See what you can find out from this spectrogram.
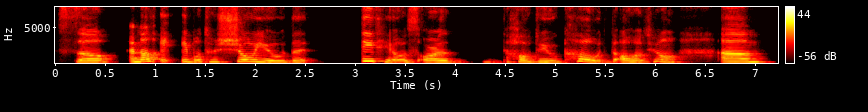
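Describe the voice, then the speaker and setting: A woman giving an informal lecture in a hesitant, halting way, often repeating and restarting her words. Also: fairly high pitch, a bit bright.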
